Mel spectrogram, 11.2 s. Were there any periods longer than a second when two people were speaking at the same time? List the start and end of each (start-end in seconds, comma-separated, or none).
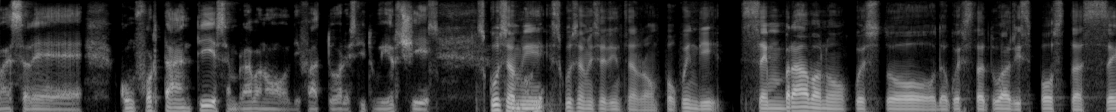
none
